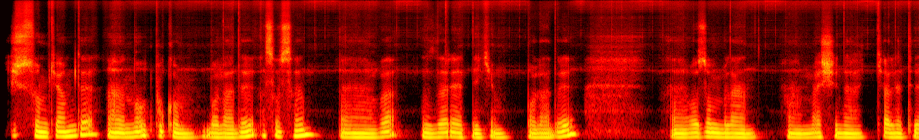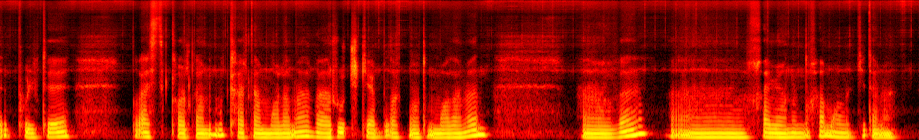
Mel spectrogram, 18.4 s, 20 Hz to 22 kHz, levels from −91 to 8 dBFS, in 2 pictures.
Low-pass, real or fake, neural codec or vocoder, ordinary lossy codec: none; fake; autoencoder, 48 kHz, 128 numbers a frame, DAC-VAE, trained on Japanese speech; none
